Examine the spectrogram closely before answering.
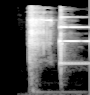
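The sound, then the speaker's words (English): An online store's sale notification chime gives two quick, bright metallic dings, the second ringing on clearly, alone. “that's the sound of another sale on Shopify and the moment another business dream becomes a reality”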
